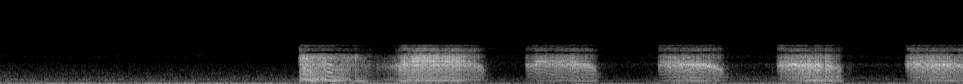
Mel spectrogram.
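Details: A male Corgi puppy in India gives six harsh, raspy, groaning cries in a row, each under a second long with short pauses, over a faint steady hum.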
